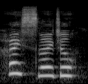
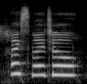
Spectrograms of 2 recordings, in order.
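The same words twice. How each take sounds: First: High cooing "Hi, Snigel." again. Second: High cooing "Hi, Snigel.". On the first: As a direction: coo "Hi, Snigel." a little less high. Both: Real, not acted. Baby talk to the pet.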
